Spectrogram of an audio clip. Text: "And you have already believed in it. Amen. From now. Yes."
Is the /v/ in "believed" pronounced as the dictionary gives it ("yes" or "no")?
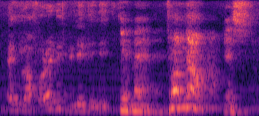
no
